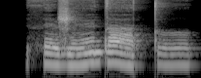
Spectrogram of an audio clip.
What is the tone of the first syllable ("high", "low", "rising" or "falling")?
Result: low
